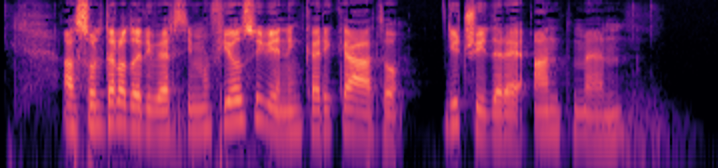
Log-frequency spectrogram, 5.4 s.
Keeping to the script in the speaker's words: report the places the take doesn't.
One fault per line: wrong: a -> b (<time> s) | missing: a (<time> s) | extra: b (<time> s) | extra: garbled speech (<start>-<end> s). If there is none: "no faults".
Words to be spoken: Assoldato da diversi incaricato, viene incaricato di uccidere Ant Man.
wrong: incaricato -> mafiosi (1.4 s)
